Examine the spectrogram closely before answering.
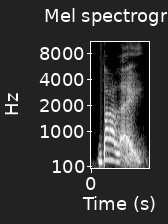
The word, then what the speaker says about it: ballet: Karena huruf T di akhiran, dalam bahasa Prancis itu selalu tidak dibunyikan. For example, ballet, gourmet, buffet or buffet, rapport, ricochet.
